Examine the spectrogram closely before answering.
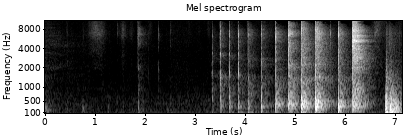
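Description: Claw hammer driving a 40 mm poly pin through a roof edge trim's fixing slot. A few faint taps come first. Then, about three seconds in, a run of quick strikes starts at about four a second and grows louder toward the end.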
